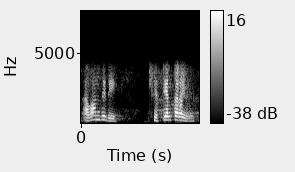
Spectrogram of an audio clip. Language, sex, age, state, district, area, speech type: Maithili, female, 30-45, Bihar, Begusarai, rural, conversation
